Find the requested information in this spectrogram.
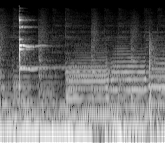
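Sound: glasses clinking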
